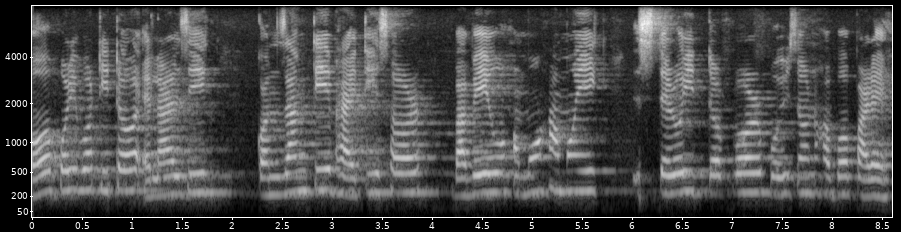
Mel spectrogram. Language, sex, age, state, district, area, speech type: Assamese, female, 30-45, Assam, Sivasagar, rural, read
